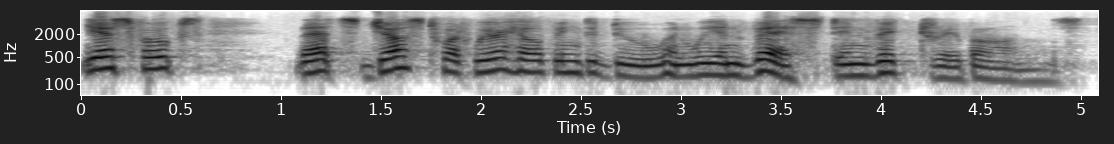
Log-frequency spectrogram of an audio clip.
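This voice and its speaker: A woman's voice: lowish voice, lively intonation, measured pace. A woman reading sponsor messages as a 1940s radio announcer, folksy, earnest and persuasive. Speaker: sponsor announcer and show regular. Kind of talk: 1940s radio advertising read. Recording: muffled vintage 1940s radio.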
